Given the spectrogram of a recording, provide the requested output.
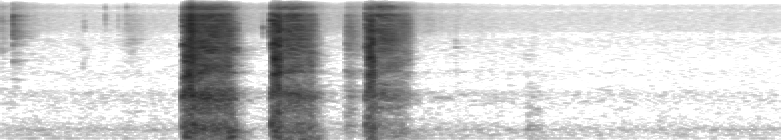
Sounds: Cough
